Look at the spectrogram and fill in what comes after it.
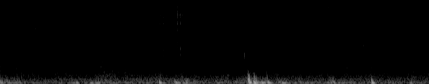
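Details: Shikoku dog named Ran eating, filmed 6 July 2022; soft, low munching thumps with a few sharp clicks of chewing scattered through a quiet background.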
